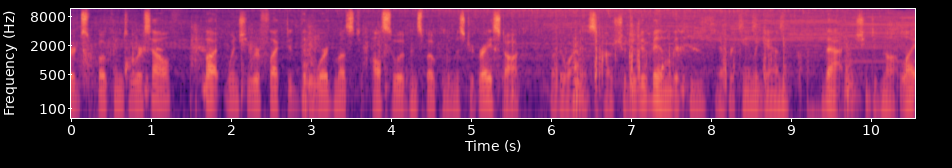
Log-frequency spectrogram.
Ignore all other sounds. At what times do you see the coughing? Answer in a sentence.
The coughing can be heard from 0.7 to 1.9 s and from 7.3 to 7.9 s.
